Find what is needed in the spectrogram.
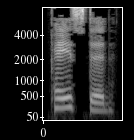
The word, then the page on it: pasted: British English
